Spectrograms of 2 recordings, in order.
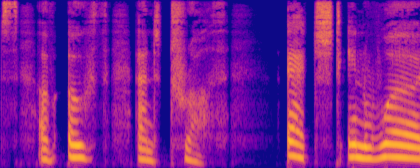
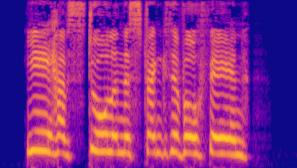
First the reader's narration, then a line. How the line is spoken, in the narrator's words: Phoebe cried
